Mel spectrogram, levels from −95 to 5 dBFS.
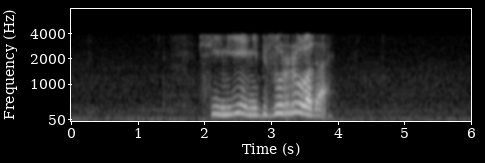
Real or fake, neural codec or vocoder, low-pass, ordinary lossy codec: real; none; 7.2 kHz; AAC, 16 kbps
